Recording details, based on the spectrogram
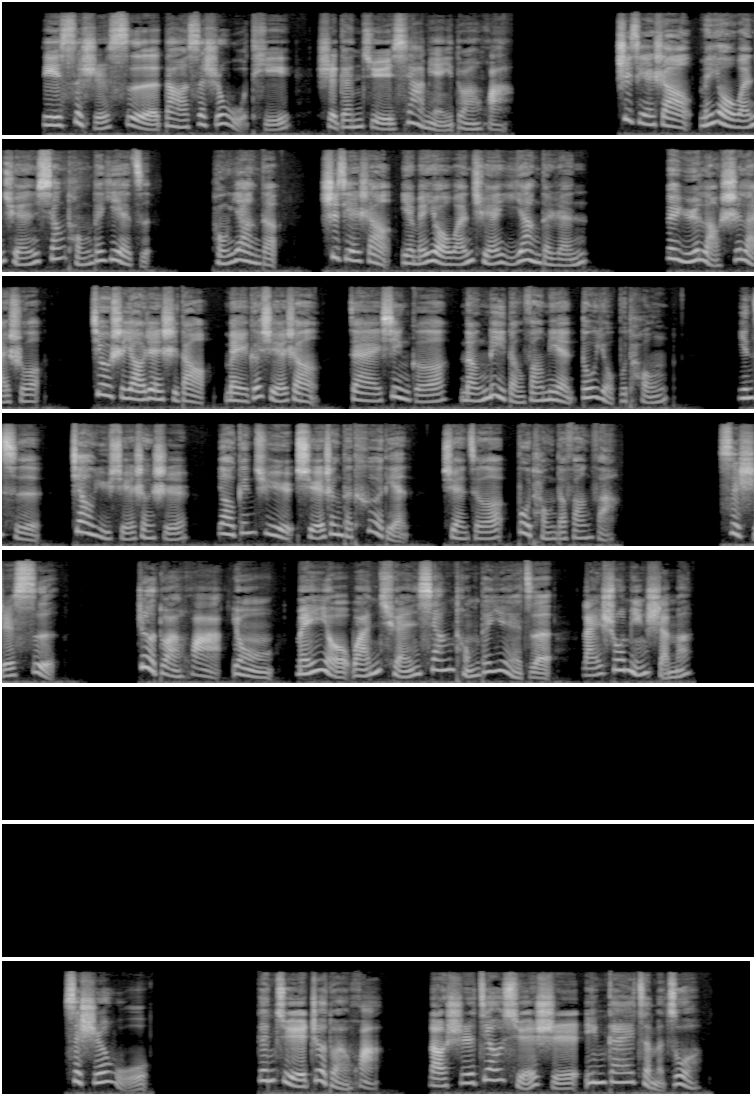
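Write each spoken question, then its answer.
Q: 这段话用没有完全相同的叶子来说明什么?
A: 每个人都不一样

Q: 根据这段话,老师教学时应该怎么做?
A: 根据学生的特点选择不同的方法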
